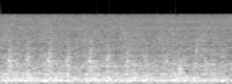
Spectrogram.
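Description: Steam locomotive blowers opened wide in a train driving game, a loud, steady broadband hiss with a faint pulsing engine texture beneath, continuous and close.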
